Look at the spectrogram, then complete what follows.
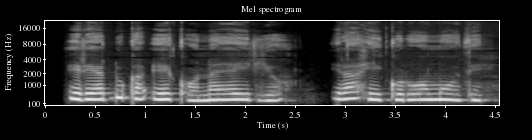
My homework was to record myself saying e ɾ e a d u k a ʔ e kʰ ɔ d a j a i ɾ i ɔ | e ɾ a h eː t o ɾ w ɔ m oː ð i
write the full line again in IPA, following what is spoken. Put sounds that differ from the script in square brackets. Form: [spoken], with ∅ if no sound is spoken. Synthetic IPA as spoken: e ɾ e a d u k a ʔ e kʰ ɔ [n] a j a i ɾ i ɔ | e ɾ a h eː [k] o ɾ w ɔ m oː ð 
